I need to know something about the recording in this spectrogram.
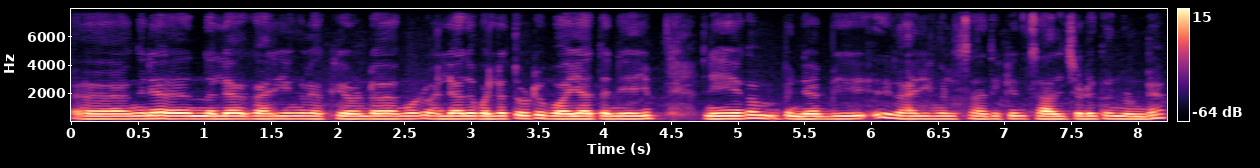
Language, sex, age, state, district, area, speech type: Malayalam, female, 60+, Kerala, Kollam, rural, spontaneous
